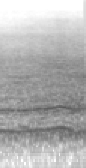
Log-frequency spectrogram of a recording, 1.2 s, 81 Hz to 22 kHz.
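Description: USAC National Midget race cars accelerating together at the green flag at Gas City I-69 Speedway, a loud, dense, sustained engine roar with a steady rising whine and no break.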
